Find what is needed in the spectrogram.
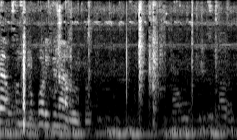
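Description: Several people talking, with a few sharp clicks and clinks from hands at work and a steady low hum underneath.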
